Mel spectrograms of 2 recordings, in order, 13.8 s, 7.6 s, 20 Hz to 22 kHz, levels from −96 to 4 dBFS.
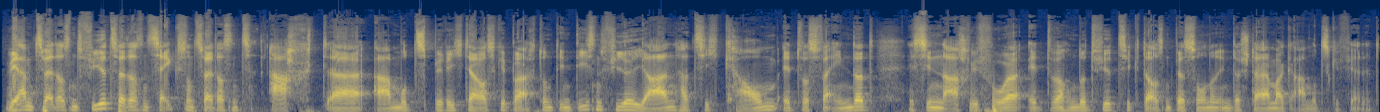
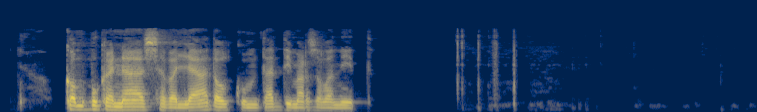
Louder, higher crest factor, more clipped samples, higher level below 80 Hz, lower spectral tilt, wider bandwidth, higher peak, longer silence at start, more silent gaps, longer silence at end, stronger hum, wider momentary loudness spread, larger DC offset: about the same, -15 LUFS vs -17 LUFS; about the same, 16 dB vs 18 dB; neither; first, -40 dBFS vs -60 dBFS; second, -2.5 dB/octave vs -6 dB/octave; first, 16 kHz vs 8 kHz; about the same, 0 dBFS vs -2 dBFS; second, 0.05 s vs 0.65 s; neither; second, 0 s vs 4.05 s; neither; about the same, 7 LU vs 8 LU; neither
